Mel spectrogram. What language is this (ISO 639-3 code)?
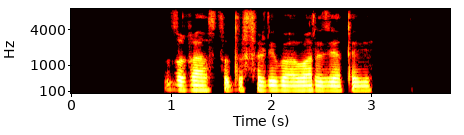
pus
